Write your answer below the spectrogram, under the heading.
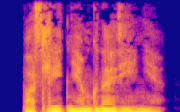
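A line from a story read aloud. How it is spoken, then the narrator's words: Breathed out. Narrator (Russian): выдохнула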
